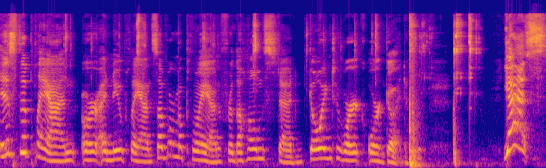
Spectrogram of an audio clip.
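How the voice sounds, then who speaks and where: A woman with an American accent, medium pitch, very wide pitch swings and a very slow pace, amid noticeable background noise. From US South. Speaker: live streamer answering viewer questions. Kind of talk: casual live stream chat.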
